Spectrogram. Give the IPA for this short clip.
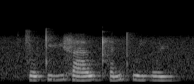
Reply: t͡s o˨˧ w t̪ yː˨˧ f aː˨˧ w kʰ ɐ˨˥ n kʷʰ e˧ j m ɵ˧ ɥ

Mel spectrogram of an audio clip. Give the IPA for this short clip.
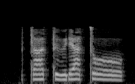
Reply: t ɐ t ɨ ɾʲ a t o

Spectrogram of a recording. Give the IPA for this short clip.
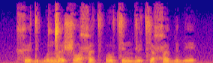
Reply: x ʏ d ʏ b o ŋ͡ǀ œ ʃ ɔ ħ œ t͡sʼ o t͡s ʏ n d ʏ t͡s ʏ ħ œ b e b e

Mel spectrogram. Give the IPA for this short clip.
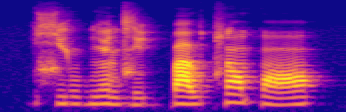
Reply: ɕ j u˧ ɡ ẽ˥˧ d͡z i˨ ʔ p a˧ w t͡s ɔ̃˦ p ɔ̃˨˦

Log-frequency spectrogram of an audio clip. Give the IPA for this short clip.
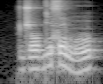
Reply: d͡ʒ o˧ ɡ i˦ s e˦˨ m ũ˨˦

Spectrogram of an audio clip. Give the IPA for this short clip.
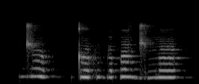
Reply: d͡ʒ ɵ | tʷ ɛ̃ f u b ɛ p œ̃ l d͡ʒ œ ŋ͡m œ̃

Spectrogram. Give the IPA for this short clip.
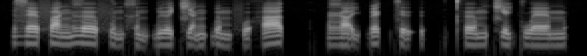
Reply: z ɛ˨˦ f a˨˦ ŋ ɣ əː˧ f ṵ˧˨ n x ə̰˧˨ n ɓ ɨ˧ ə̯ t͡ɕ a̰˧˥ ŋ ɓ ə˧˩ m f o̰˧˨ h a˦˥ t̚ | ɣ a̰ː˧˨ j ɓ ɛ˦˥ k̚ s ɨ̰˧˨ ʔ | t̪ʰ əː˨˦ m t͡ɕ ə˧ j k w ɛ˧ m

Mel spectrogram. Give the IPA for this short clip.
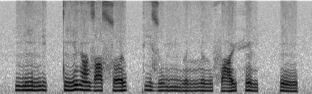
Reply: m ĩ n i tː ĩ ð ẽ zˤ e sˤ y u̯ kː i z u mː ɯ lː ɯ u̯ f ɑ y̯ h ẽ m pː ũ

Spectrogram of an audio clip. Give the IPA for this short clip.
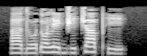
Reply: aː˨ d oː˨ ɗ ɔ˦ l e˦˨ d͡ʒ i˨ t͡ʃ aː˦ pʰ i˨

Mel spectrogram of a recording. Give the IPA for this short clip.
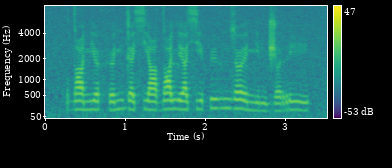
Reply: dˤ e˨ j nʲ œ˨ h ø˨˦ nʲ ɡ ɛ˨ sʲ ɛ˨ ɪ̯ dˤ œ˧ lʲ a˧ sʲ e˧ p y˦ v n z œ˦˨ ɪ̯ nʲ ə˨ n d͡ʒ ə˨ r i˦˨

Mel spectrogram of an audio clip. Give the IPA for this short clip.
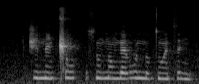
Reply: t͡ʃ i n ẽ ǁ u | s ũ n ɔ̃ ŋ ɛ v ʊ n ʊ tʷ ẽ t͡s e ŋ

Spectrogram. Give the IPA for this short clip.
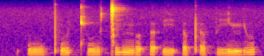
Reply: ʔ u pʼ u cʰ u ǀ i ŋ ʊ ʔ ə ʔ i ʔ ə pʼ ə p i nʲ u

